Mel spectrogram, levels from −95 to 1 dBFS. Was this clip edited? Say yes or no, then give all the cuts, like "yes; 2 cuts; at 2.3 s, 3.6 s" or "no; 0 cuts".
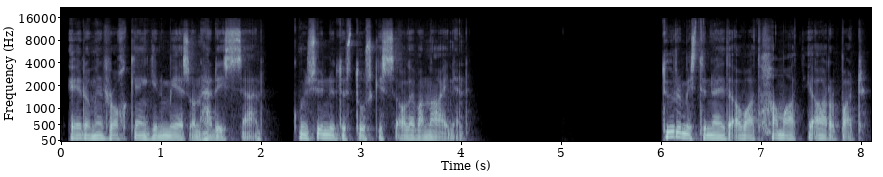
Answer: no; 0 cuts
